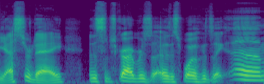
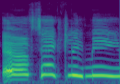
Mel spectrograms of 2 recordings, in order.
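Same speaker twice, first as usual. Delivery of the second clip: very high, put-on girly voice. Retelling what a kid would say on a call: imitating a fake girl voice. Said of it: "try and make a fake girl voice and be like".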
